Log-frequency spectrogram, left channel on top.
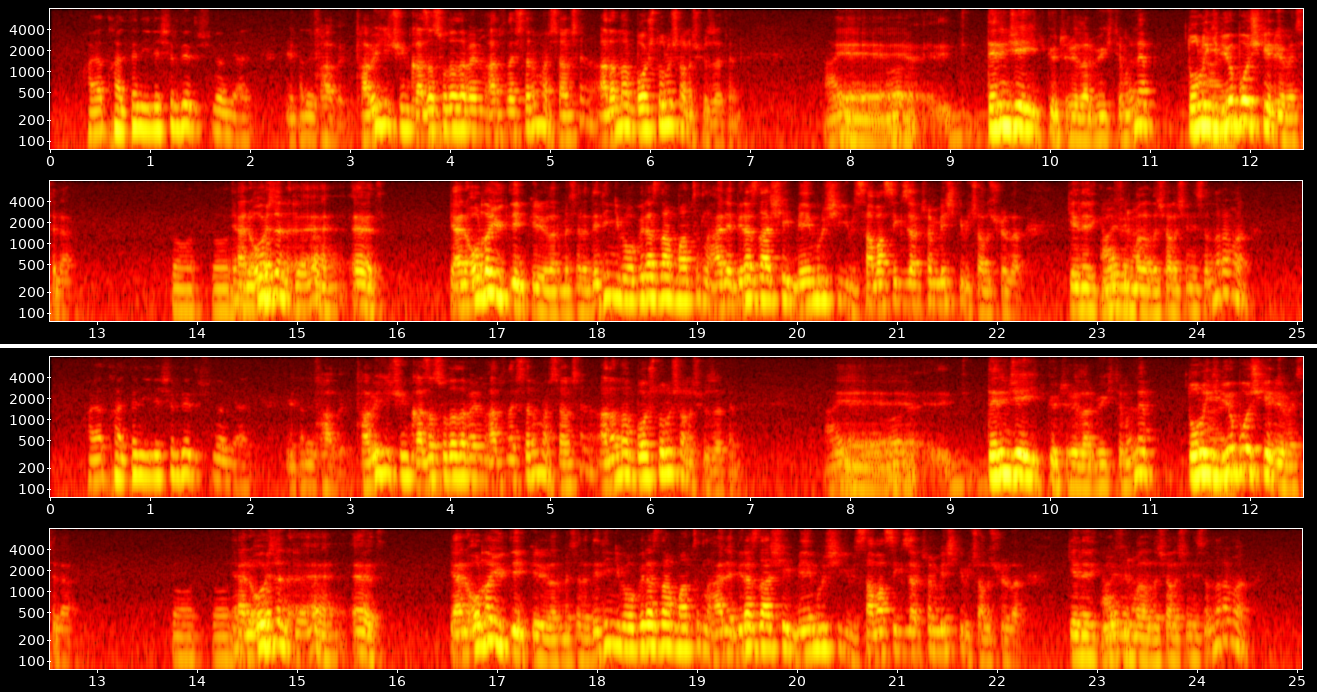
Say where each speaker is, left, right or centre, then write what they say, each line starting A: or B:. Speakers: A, on the left; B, on the left.
A: hayat haliten iyileşir diye düşünüyorum yani.
B: E,
A: Hani
B: tabii, tabii ki çünkü Kazansoda'da
A: e,
B: benim arkadaşlarım var çalışan. Adamlar boş dolu çalışıyor zaten.
A: aynen
B: Ee,
A: doğru.
B: derince'ye git götürüyorlar büyük ihtimalle. Dolu
A: Aynen
B: gidiyor boş geliyor mesela.
A: doğru doğru.
B: Yani
A: Aynen
B: o
A: boş
B: yüzden
A: gidiyorlar.
B: e, evet. Yani oradan yükleyip
A: Ya,
B: geliyorlar mesela. Dediğin gibi o biraz daha mantıklı. Hani biraz daha şey memur işi gibi sabah 8 akşam 5 gibi çalışıyorlar. Genellikle
A: aynen
B: o firmalarda
A: aynen.
B: çalışan insanlar ama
